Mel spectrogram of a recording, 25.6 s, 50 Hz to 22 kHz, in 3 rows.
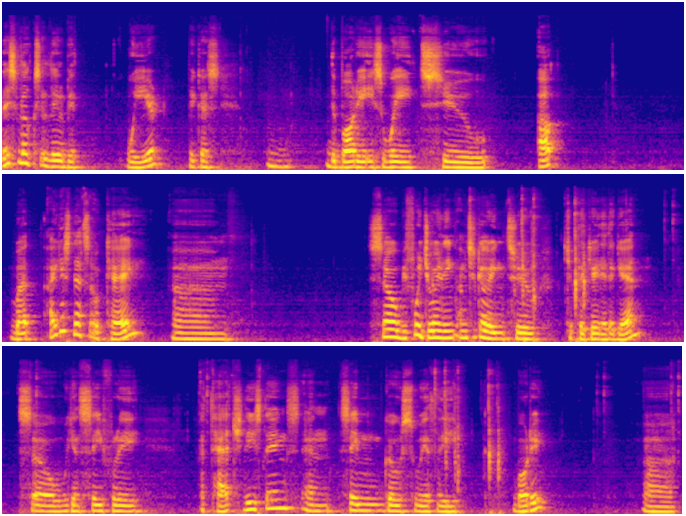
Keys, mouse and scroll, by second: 3.6 scroll down 5, 4.4-7.6 scroll up 3, 11.2-11.6 scroll down 2, 11.6-14.6 middle drag, 14.9 shift+d, 16.7 click, 17.3 click, 19.4 click, 21.3-22.5 middle drag, 22.5 shift+d, 24.4 click, 25.3 click.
